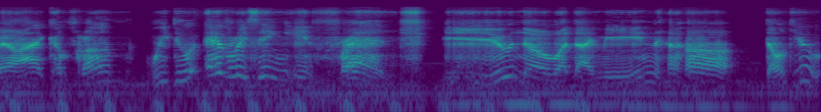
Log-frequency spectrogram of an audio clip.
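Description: A put-on character voice from a man, very slow, with long, frequent pauses. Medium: talking toy. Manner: playful, flirtatious.

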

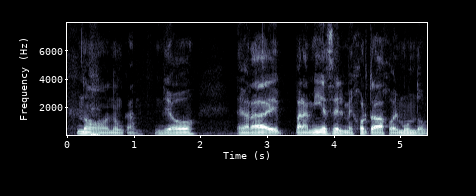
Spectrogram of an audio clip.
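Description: Very slow and monotone, a man speaks with flat intonation at a fairly low pitch. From Peru. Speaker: DJ and content creator; podcast guest. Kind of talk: casual interview. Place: home room. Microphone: studio mic.

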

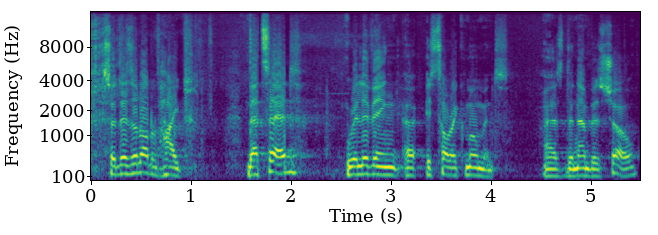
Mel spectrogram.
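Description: Male voice, moderately paced. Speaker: conference presenter. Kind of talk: conference talk. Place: hall.

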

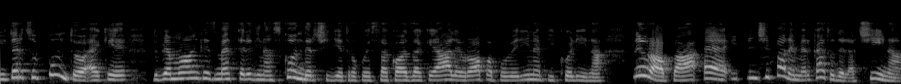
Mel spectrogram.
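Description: A woman's fairly high voice, fairly quick and with lively intonation. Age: 30s. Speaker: climate activist. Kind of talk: interview. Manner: halting.

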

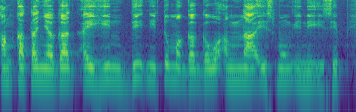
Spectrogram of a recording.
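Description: In a normal speaking voice, a man talks at a fairly quick pace with a fairly high pitch. The recording is very clean with a silent background and a dry, close sound with no echo. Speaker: religious video narrator. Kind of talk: scripted narration.

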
